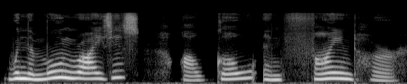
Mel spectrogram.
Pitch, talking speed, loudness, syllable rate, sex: 250 Hz, 130 wpm, -15 LUFS, 2.8 syllables/s, female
